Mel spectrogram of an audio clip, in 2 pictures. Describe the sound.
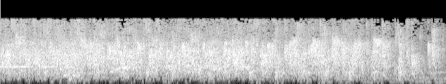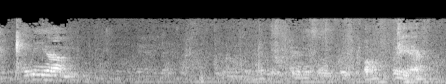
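An audience breaks into loud, sustained applause for several seconds, then the clapping fades out as a man begins speaking over a quiet background hum.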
